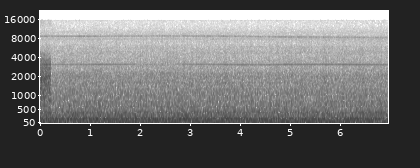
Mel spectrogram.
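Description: Steady drone of a Quest Kodiak's PT6 turboprop engine and propeller on final approach, with a faint steady high whine above it.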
